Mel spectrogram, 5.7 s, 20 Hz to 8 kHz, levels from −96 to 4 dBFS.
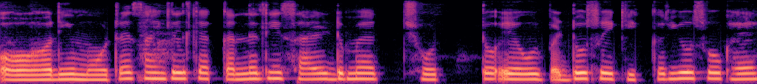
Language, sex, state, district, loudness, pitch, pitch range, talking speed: Marwari, female, Rajasthan, Nagaur, -15 LUFS, 200 Hz, 190-210 Hz, 135 wpm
